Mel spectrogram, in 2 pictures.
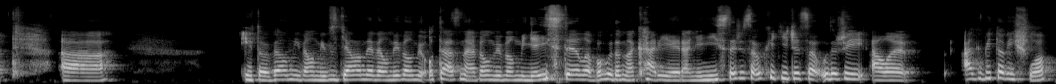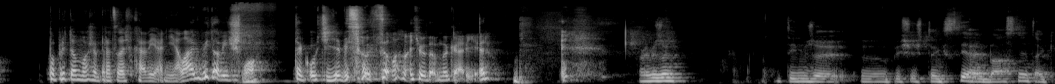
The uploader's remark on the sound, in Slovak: Ospravedlňujeme sa za horší zvuk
